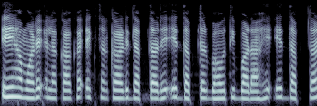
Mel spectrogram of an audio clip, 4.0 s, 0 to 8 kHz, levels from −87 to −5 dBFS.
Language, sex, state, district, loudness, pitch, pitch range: Hindi, female, Bihar, Vaishali, -20 LUFS, 230 Hz, 220-250 Hz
